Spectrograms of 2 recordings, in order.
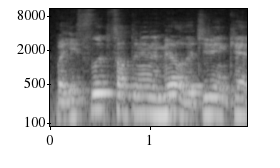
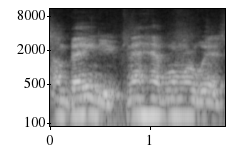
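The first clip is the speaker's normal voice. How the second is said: ordinary talk, nothing marked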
